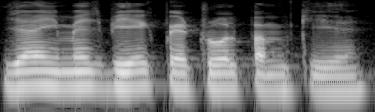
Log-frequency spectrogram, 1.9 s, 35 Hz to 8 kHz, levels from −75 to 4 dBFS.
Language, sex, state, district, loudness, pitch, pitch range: Hindi, male, Uttar Pradesh, Lucknow, -13 LUFS, 115 Hz, 110-125 Hz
